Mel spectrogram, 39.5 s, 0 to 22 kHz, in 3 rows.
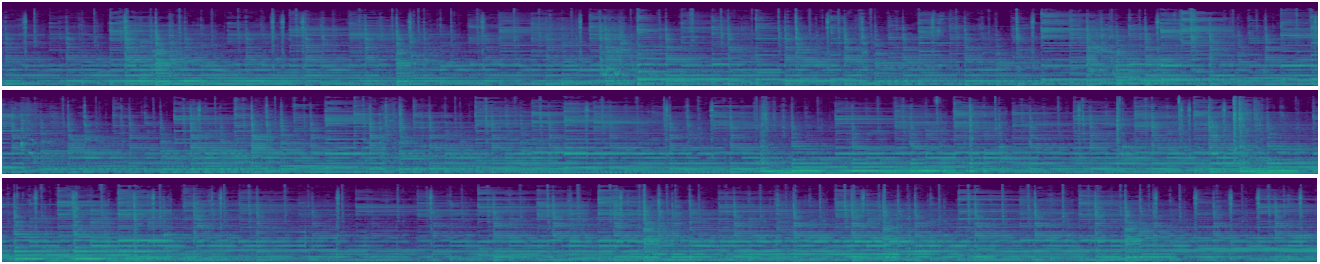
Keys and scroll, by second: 2.4 Escape, 3.5 s, 10.4 m, 13.3 Escape, 16.5 h.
